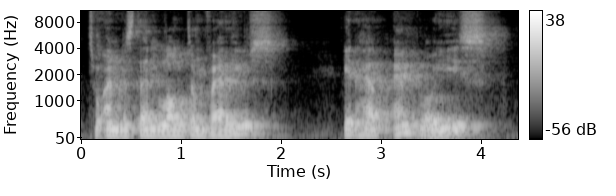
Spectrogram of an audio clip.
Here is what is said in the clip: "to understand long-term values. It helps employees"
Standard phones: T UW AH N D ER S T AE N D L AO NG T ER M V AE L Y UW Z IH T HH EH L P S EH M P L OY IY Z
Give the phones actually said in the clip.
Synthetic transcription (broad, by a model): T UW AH N D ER S T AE N D L AO NG T ER M V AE L Y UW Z IH T HH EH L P EH M P L OY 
